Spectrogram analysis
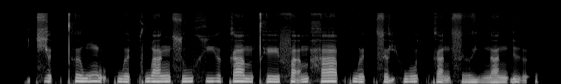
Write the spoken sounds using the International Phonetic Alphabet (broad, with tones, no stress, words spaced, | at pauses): t͡ɕə˨˩t̚ t̪ʰə˧wmo̰˧˨ kwə˨˩t̚kwa˧ŋsu˨˦xi˧ə̯ ka˧mt̪ʰe˨˦fa̰˧˥m haː˦˥p̚kwə˨˩t̚sə̰˧˨jhwo˦˥t̚ ka̰˧˨nsə̤ː˨˩jna˨˦nɗɨ̰˧˨ə̯ʔ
